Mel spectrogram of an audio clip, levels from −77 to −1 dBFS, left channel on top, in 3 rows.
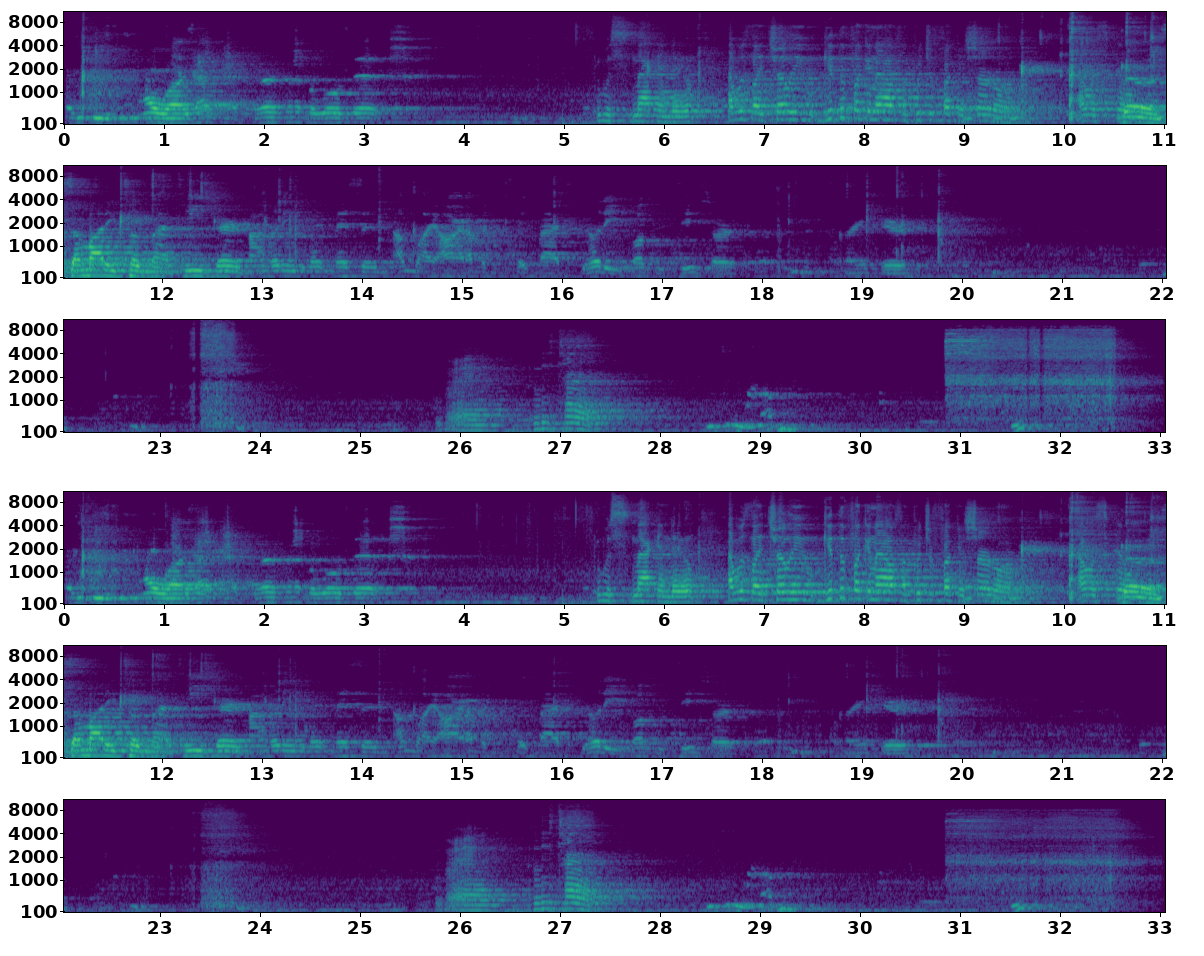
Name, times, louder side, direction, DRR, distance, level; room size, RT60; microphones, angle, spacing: voice 1, 0.0-3.2 9.0-9.7 10.0-10.2 10.5-15.3 15.6-16.8 17.2-17.7 18.3-18.5 18.8-19.4 19.8-19.9 22.7-22.8 28.5-29.4 31.5-31.7, left 1 dB, 15° left, 2 dB, 0.3 m, -33 dB
voice 2, 5.3-6.3 6.6-8.3 8.9-9.5 10.1-10.9 25.9-26.3 26.7-27.4, right 2 dB, 30° right, 5 dB, 0.6 m, -31 dB
voice 3, 23.4-23.9 30.6-32.6, left 7 dB, 60° left, 6 dB, 0.6 m, -41 dB
9.4 x 7.5 x 6.2 m, 2.4 s
head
